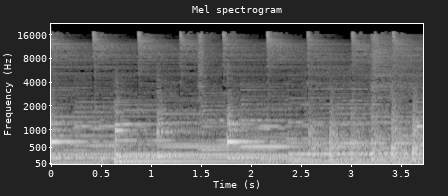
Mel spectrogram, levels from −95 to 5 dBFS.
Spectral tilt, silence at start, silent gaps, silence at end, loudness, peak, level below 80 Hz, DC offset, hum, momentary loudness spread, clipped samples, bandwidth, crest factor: -6.5 dB/octave; 0 s; none; 0 s; -17 LUFS; -2 dBFS; -28 dBFS; 0.2%; none; 4 LU; under 0.1%; 17.5 kHz; 14 dB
